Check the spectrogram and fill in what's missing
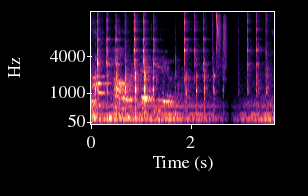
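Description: Eggs seasoned with fish sauce and black pepper being beaten in a bowl, a fast rhythmic clatter of utensil against dish, close and clear, pausing briefly before resuming.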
